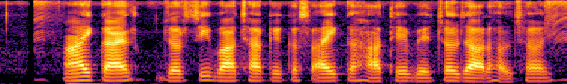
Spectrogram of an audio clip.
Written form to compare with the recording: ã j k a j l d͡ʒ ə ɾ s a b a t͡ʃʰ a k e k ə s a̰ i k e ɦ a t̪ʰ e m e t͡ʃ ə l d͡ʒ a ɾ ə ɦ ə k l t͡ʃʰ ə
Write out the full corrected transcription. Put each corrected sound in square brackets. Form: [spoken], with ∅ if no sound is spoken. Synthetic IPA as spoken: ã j k a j l d͡ʒ ə ɾ s [i] b a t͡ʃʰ a k e k ə s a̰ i k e ɦ a t̪ʰ e [b] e t͡ʃ ə l d͡ʒ a ɾ ə ɦ ə [∅] l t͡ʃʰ ə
